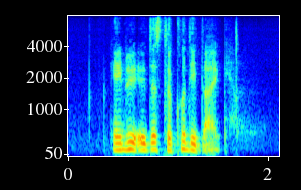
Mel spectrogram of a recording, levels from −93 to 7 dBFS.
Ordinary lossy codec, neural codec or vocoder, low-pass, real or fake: none; codec, 16 kHz, 0.5 kbps, X-Codec, HuBERT features, trained on general audio; none; fake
